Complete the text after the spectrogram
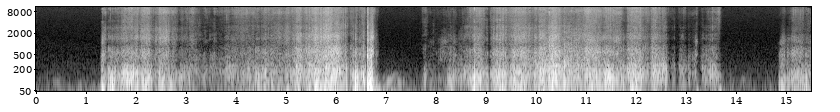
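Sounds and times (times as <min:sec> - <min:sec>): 
rustling rubbing treatment sounds on a microphone: 0:01.3 - 0:06.9, 0:07.7 - 0:13.8, 0:14.9 - 0:15.4.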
